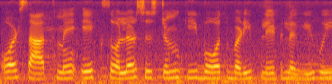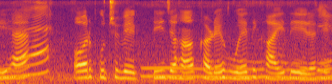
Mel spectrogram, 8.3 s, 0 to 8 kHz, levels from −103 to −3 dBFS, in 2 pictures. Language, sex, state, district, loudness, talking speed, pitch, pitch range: Hindi, female, Punjab, Pathankot, -18 LUFS, 160 wpm, 230 Hz, 215-245 Hz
